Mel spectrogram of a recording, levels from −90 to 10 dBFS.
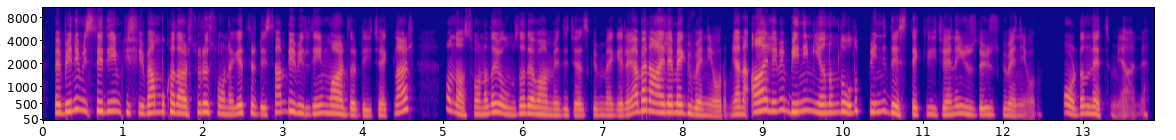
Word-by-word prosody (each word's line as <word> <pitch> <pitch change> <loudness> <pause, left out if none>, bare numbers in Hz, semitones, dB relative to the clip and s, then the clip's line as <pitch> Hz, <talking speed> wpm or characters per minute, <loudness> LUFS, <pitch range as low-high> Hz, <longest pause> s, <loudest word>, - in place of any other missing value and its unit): ve 240 -1 +5
benim 305 +5 +2
istediğim 280 0 +1
kişiyi 235 -3 -4
ben 245 +2 +1
bu - - 0
kadar 230 -3 +3
süre 255 +5 +1
sonra 210 -6 -3
getirdiysem 230 +3 -1
bir 280 -2 +4
bildiğim 225 +1 -1
vardır, 185 -6 +1
diyecekler. 165 - -2 0.4
Ondan 245 - 0
sonra 195 +3 -3
da 250 - +3
yolumuza 220 -3 +1
devam 195 -5 +2
edeceğiz 165 -1 -3
gibime 170 -1 -6
geliyor. 165 +4 -2
Ya, 255 +3 +1
ben 300 0 +5
aileme 245 -3 +5
güveniyorum. 180 -8 -2
Yani, 195 +1 +1
ailemin 285 +2 +3
benim 285 +3 +2
yanımda 245 +1 0
olup 280 +4 0
beni 260 +1 -2
destekleyeceğine 195 -2 -1
%100 185 -3 -2
güveniyorum. 165 +1 -7 0.3
Orada 215 -3 0
netim 195 -6 -2
yani. - - -14
220 Hz, 165 wpm, -24 LUFS, 185-255 Hz, 0.4 s, ve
